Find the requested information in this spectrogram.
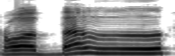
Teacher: रब्ब रा को पुर करके पढ़ेंगे और हा को भी 1 अलिफ तक खींचेंगे।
